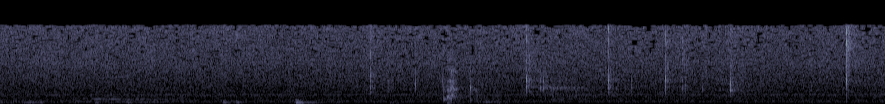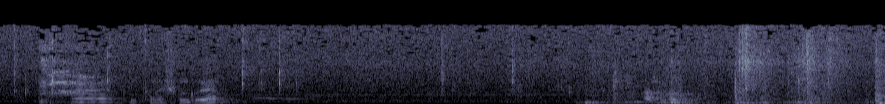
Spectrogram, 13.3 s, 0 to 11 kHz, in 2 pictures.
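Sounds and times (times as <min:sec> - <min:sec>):
quiet room noise: 0:00.0 - 0:13.2
computer mouse clicking: 0:03.9 - 0:05.6, 0:08.4 - 0:09.0
speech: 0:07.2 - 0:08.5.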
